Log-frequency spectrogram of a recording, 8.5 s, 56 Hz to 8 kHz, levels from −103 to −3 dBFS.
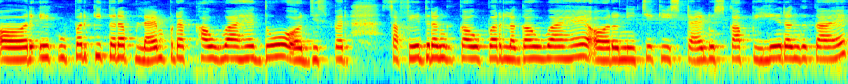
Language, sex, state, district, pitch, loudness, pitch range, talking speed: Hindi, female, Chhattisgarh, Raigarh, 255 Hz, -16 LUFS, 245-265 Hz, 200 wpm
